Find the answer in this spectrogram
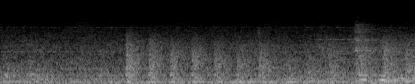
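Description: Bottled tea being poured into a glass, over a steady low hum of restaurant ambience with background voices and a few light clicks.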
